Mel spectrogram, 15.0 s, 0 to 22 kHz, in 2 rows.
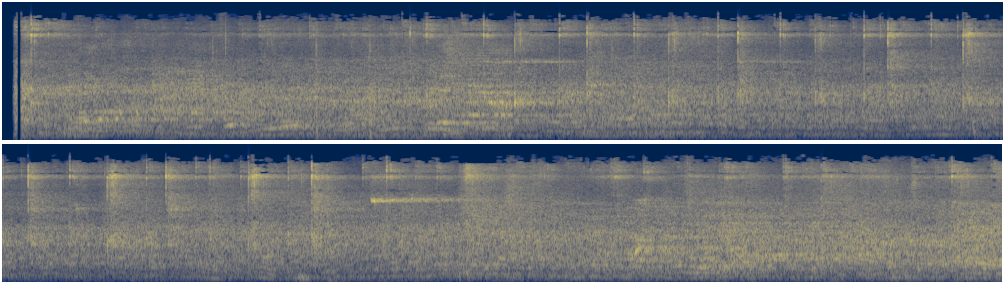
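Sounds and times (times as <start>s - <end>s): murmur of voices: 0.1s - 15.0s
table tennis balls ticking: 2.4s - 11.1s
brief high squeak: 10.2s - 11.2s.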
